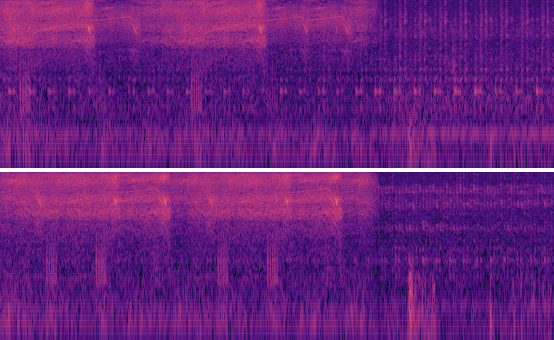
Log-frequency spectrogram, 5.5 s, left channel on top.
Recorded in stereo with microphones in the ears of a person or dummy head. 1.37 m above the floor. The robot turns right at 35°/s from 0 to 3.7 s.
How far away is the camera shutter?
No camera shutter in this recording.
